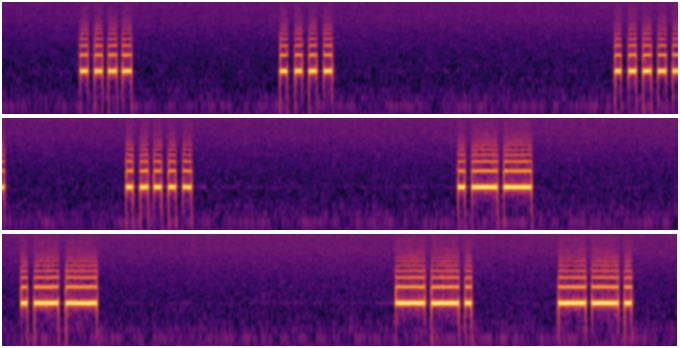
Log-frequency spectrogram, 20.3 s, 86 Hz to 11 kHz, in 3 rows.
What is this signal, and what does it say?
Morse code, heard as a keyed tone, about 17 wpm, spaced as for 6 wpm, 560 Hz. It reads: HH 55 W W GG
